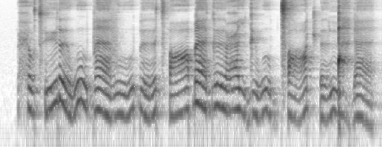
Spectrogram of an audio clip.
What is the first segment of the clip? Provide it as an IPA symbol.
ħ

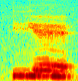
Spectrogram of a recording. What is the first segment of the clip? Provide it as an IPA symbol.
vʲ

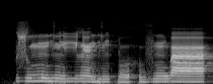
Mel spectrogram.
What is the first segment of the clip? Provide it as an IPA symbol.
z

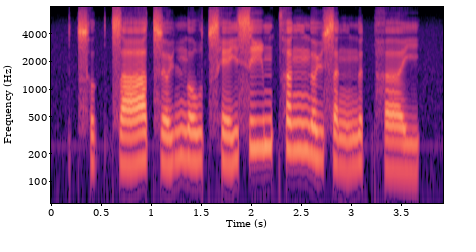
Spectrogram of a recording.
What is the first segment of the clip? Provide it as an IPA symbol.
t͡sʰ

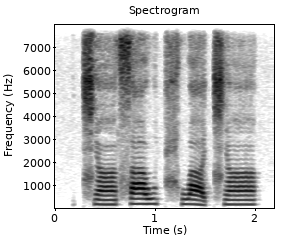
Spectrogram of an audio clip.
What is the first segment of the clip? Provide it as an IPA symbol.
t͡ɕ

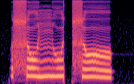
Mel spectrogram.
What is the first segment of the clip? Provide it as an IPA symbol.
s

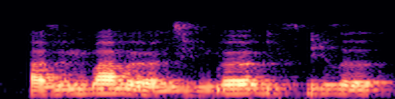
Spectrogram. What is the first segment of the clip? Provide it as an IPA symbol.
a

